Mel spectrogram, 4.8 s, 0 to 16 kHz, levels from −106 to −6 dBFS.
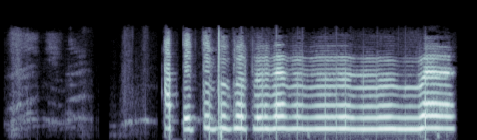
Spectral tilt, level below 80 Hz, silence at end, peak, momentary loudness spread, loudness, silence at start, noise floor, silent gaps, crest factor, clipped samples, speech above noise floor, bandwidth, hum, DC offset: -4 dB/octave; -56 dBFS; 0.2 s; -2 dBFS; 9 LU; -17 LUFS; 1.65 s; -56 dBFS; none; 18 dB; under 0.1%; 40 dB; 7.4 kHz; none; under 0.1%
